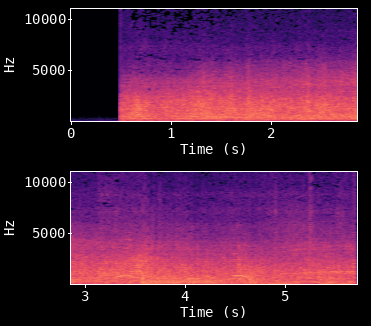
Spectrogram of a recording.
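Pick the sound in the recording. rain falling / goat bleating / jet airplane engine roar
jet airplane engine roar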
